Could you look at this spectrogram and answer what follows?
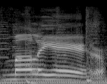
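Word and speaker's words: Molière: Moliere.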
